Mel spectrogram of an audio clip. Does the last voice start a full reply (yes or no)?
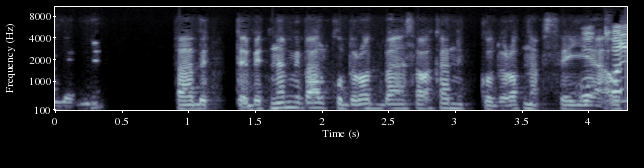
yes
